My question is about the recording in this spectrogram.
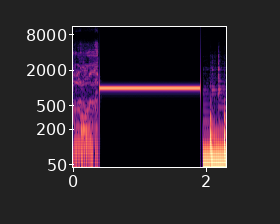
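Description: Song with singing cuts out suddenly and is replaced by a single steady, pure, high-pitched beep lasting about a second and a half: a censor bleep over the track. The music comes back with a click just before the end.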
